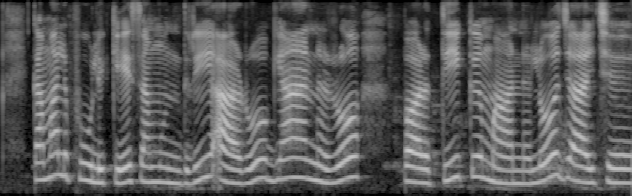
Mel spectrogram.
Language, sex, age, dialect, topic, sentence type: Maithili, female, 56-60, Angika, agriculture, statement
